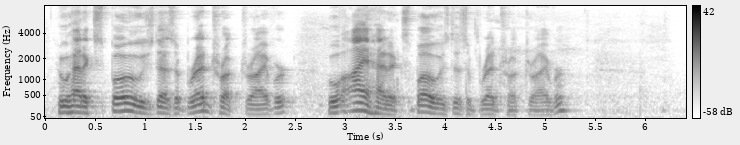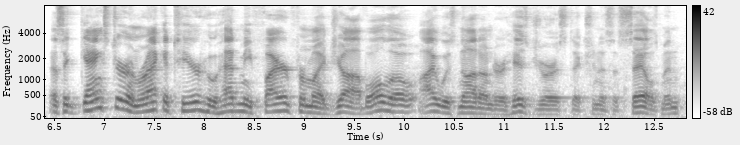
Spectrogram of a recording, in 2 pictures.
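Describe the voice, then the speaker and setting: A man's voice: medium pitch, fairly bright tone. A man reading the part of a combative working-class salesman testifying at a 1950s hearing, formal, righteous and long-winded. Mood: aggrieved, explanatory. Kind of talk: dramatic reading of a hearing transcript.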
